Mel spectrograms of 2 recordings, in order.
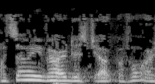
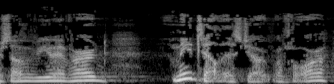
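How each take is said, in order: First: Said in the usual way. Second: Pause, then "me" lifted above the rest; stress on ME. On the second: Real, not acted. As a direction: set "me" apart after a pause, then drop away. Repeats line, adding a stressed me.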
